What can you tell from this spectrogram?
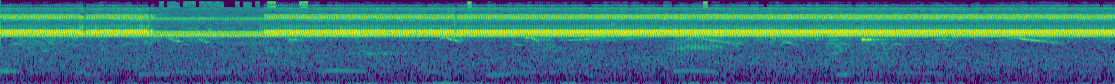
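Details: Crickets in a natural setting, singing a steady, unbroken high-pitched trill in two bright layers. A short gap breaks the upper layer. Birds add soft whistled notes throughout, and a windmill murmurs low in the background.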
